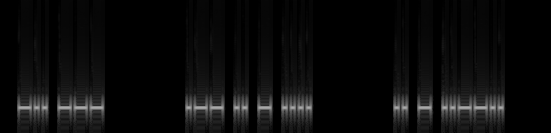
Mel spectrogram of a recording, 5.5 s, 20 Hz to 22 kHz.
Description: Morse code, heard as a keyed tone, about 30 wpm, 700 Hz. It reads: DO WITH IT?
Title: 3x Word-Spacing - Sentences from Top 100 Words - 30wpm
